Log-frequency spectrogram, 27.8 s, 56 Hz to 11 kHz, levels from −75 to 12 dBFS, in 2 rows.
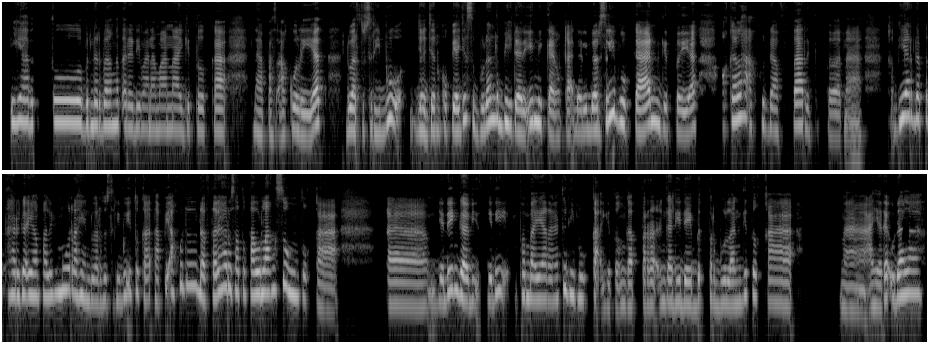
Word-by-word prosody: Iya 255 +1 +3
betul 250 +2 +3 0.2
bener 230 0 +1
banget 225 +1 +1
ada 210 -1 -3
di - - -1
mana-mana 200 0 -6 0.2
gitu 205 -1 -7 0.2
Kak 195 -1 +1 0.4
nah 185 -2 -5
pas 170 -1 -8
aku 170 +4 -5
lihat, 170 +9 +5 0.4
Rp200.000 200 +1 0 0.4
jajan 195 0 0
kopi 200 0 0
aja 235 - 0
sebulan 225 +3 +2
lebih 250 -2 +4
dari 180 -2 +6
ini 255 -1 +7
kan 175 -3 +2
Kak, 180 - -1
dari 185 +1 0
Rp200.000 245 - +4 0.2
kan 195 +4 +8 0.2
gitu 195 -2 -6
ya 190 - +2 0.4
okelah 265 +7 +2
aku 235 - -23
daftar 205 +4 0 0.2
gitu. 215 -6 -16 0.2
Nah, 85 - -7 0.6
biar 305 +4 +6
dapet 280 0 -2
harga 245 +1 +2
yang 240 -1 0
paling 235 +1 -1
murah 280 -2 +1
yang 220 - -3
Rp200.000 205 +2 -7
itu 260 +1 -6
Kak 210 0 -4
tapi 200 - -7
aku 270 - -9
tuh 325 - -2
daftarnya 225 +4 +1
harus 300 -2 0
1 255 0 -5
tahun 255 +1 +6 0.2
langsung 290 +1 +1 0.2
tuh 225 -2 -6
Kak, 160 -4 -2 0.8
mmm, 180 -1 -1
jadi 200 +6 +1 0.2
gabi 200 -4 +6 0.2
jadi 220 +6 0 0.3
pembayarannya 215 -3 -1
itu 295 - +1
di - - +2
muka 215 0 -2
gitu 170 0 -10
nggak 175 -1 -2
per 185 - -3 0.2
nggak 195 -1 -1
didebet 190 -2 -1
perbulan 190 -2 -3
gitu 245 0 -2 0.2
Kak, 190 -2 -3 0.8
nah 160 -3 -5
akhirnya 175 +6 -1
udahlah 255 +3 +4
205 Hz, 155 wpm, -23 LUFS, 190-245 Hz, 0.8 s, kan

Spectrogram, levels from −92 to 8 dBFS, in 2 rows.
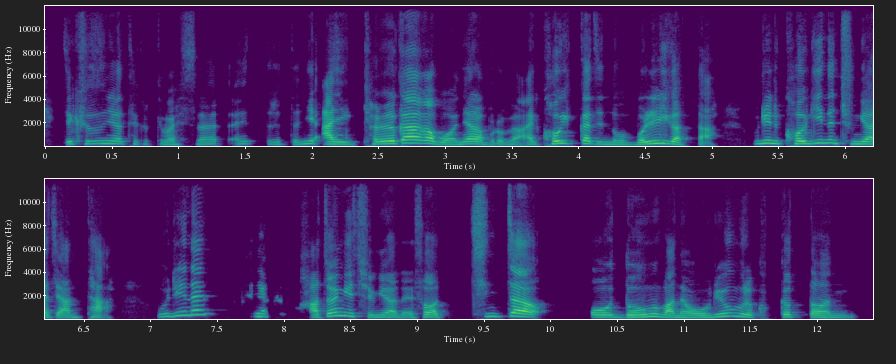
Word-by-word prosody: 이제 200 - -2
교수님한테 220 0 -6
그렇게 185 -1 -21
말씀을 160 +4 -9
하 - - -9 0.2
해 - - -10
해 210 - -12
드렸더니 190 +4 -7
"아니 185 -2 +2
결과가 235 +5 +7
뭐냐."라고 185 +2 0
물으면 150 +2 -8
"아 180 - -2
거기까지는 225 -1 +1
너무 165 -3 -7
멀리 225 +8 +3
갔다. - - -1 0.3
우리는 245 0 0
거기는 245 +4 +2
중요하지 200 -6 -1
않다. 160 +1 -5 0.3
우리는 270 +10 -5 0.4
그냥 245 -1 -4
그 395 - -24 0.2
과정이 265 +10 0
중요하다." 180 -8 -5
해서 175 +3 -1 0.2
진짜 245 +4 +5 0.4
어 190 -3 -1
너무 200 +6 +1
많은 170 -4 +1
어려움을 200 +7 -2
겪었던 175 -6 -4
200 Hz, 410 characters per minute, -24 LUFS, 175-235 Hz, 0.4 s, 결과가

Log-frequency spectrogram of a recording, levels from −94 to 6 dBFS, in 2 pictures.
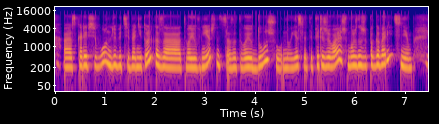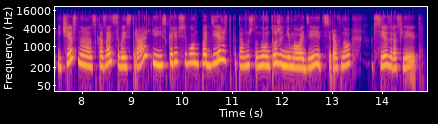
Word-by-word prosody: э, 215 0 0
скорее 235 +3 +1
всего, 240 +3 -4
он 295 -5 +2
любит 235 -1 -1
тебя 220 -2 -3
не 220 0 -2
только 275 - +2
за 205 -3 0
твою 205 0 0
внешность, 245 - -4
а - - -3
за 205 0 -3
твою 205 +1 +1
душу. 225 - -1
Но 200 0 -5
если 215 +1 -3
ты 215 +1 -9
переживаешь, 240 +9 0
можно 240 +1 +1
же 230 -1 -3
поговорить 260 - +1
с - - -8
ним 205 -4 -1 0.3
и 210 - -3
честно 275 - +2
сказать 240 +7 0
свои 220 -6 +2
страхи. 250 - +1
И, - - +2
скорее 280 +5 -1
всего, 295 -1 -3
он 285 -2 +1
поддержит, 285 +7 +2
потому 240 -2 -3
что, 245 -2 -6
ну 240 +2 +2
он 240 - +4
тоже 275 +1 +3
не 230 -2 +4
молодеет. 215 +4 +2
Всё 245 - -6
равно 230 +6 -1 0.4
все 240 +2 +3
взрослеют. 205 - -1
235 Hz, 180 wpm, -19 LUFS, 215-270 Hz, 0.4 s, он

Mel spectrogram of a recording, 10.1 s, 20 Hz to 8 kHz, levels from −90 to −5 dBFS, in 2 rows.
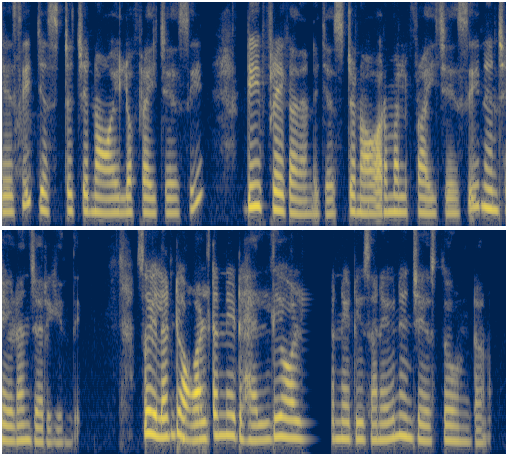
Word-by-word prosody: చేసి, 215 -7 -3
జస్ట్ 225 0 -3
చిన్న 215 -1 -1
ఆయిల్‌లో 200 +1 -1
ఫ్రై 200 -1 -1
చేసి 195 - -5 0.5
డీప్ 285 0 +5
ఫ్రై 235 -2 +6
కాదండి. 185 -1 -3
జస్ట్ 190 +2 -6
నార్మల్ 205 +2 +1
ఫ్రై 195 -1 -1
చేసి, 95 0 -5
నేను 245 -3 +3
చెయడం 205 0 -1
జరిగింది. 175 -1 -10 0.6
సో, - - -7
ఇలాంటి 260 +2 +4
ఆల్టర్‌నేట్, 265 +4 +4
హెల్దీ 215 +5 +1
ఆల్టర్‌నేటివ్స్ 220 -1 -3
అనేవి 220 +3 -1
నేను 245 -3 0
చేస్తూ 200 +1 -6
ఉంటాను. 185 -2 -11
210 Hz, 150 wpm, -20 LUFS, 195-230 Hz, 0.6 s, ఫ్రై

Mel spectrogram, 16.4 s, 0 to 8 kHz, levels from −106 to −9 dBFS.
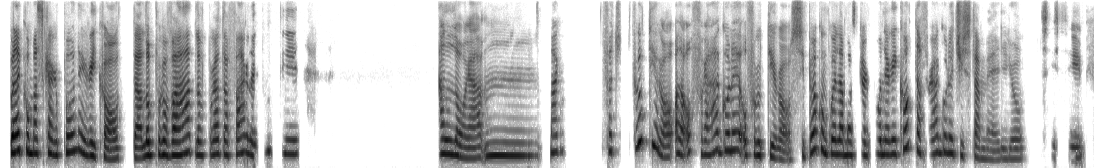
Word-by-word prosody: quella 295 +2 +9
con 300 -4 +4
mascarpone 275 +3 +2
e 250 - +3
ricotta, 185 -3 +1
l'ho 230 +3 +6
prova 245 +3 +4
l'ho 240 -1 -1
provata 250 +1 -1
a - - -1
farla 260 +2 -1
e 215 - -7
tutti 265 -4 -6 2.1
Allora, 205 -8 +1
mhmm, 225 0 0 0.2
ma 290 +1 -1 0.7
facc 305 0 -8
frutti 460 0 +1
ro 200 -3 -3
allora 260 -3 0
o - - -3
fragole 305 +4 -2
o 240 - -1
frutti 235 -3 -1
rossi, 170 +4 -6
però 320 +4 +2
con 320 -6 +1
quella 250 -2 +2
mascarpone 240 +2 -2
e - - 0
ricotta 315 +6 0
fragole 275 +1 -3
ci 245 -3 -5
sta 210 -2 -6
meglio. 170 +1 -11 0.2
Sì, - - -15 0.2
sì. 385 -1 -10
245 Hz, 135 wpm, -21 LUFS, 225-285 Hz, 2.1 s, quella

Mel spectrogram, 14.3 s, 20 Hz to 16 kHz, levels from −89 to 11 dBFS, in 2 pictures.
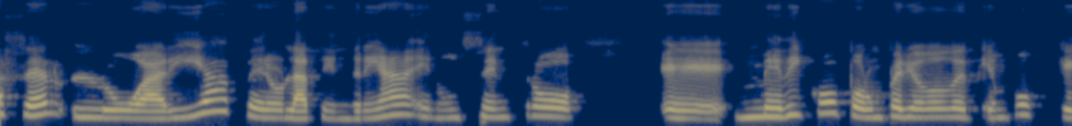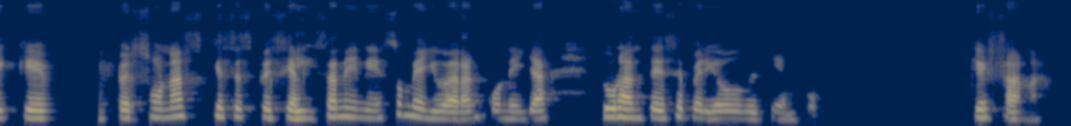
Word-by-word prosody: hacer, 275 0 +4
lo 195 -3 +1
haría, 215 - +4
pero, 200 -6 +1
la 180 -2 +7
tendría 195 +9 0
en 215 -4 -7
un 200 +1 -10
centro, 215 0 -1 0.5
eh, 190 -3 +2
médico 250 +9 +2
por 225 -4 +5
un 205 0 -5
periodo 210 -1 +2
de 210 -1 +2
tiempo, 210 +7 -5
que 200 -1 -1
que 185 -1 0 0.4
personas 210 +4 -1
que 225 - -1
se 215 0 -5
especializan 205 0 -1
en 210 -3 -6
eso, 190 +8 -8
me 235 -3 -1
ayudaran 175 0 0
con 190 -2 -10
ella 180 +2 -1 0.3
durante 205 -2 +3
ese 190 +4 -4
periodo 180 -2 -4
de 170 -1 -10
tiempo. 80 - -18 1.0
Que 200 0 +1
sana. 170 -4 -4
205 Hz, 145 wpm, -25 LUFS, 190-225 Hz, 1.0 s, la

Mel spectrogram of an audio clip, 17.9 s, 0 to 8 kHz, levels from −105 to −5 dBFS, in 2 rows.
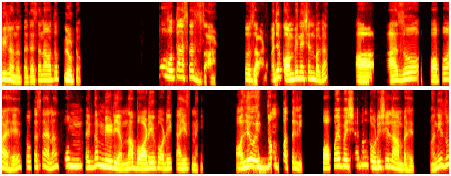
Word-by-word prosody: Villain 160 -8 +2
होता, 105 0 -7
त्याचं 115 +6 -5
नाव 150 0 0
होतं 150 +5 -3
प्लुटो. 145 -6 +2 1.6
तो 285 -1 -4
होता 225 +1 +4
असा 220 +1 -3
जाड. 140 - -6 0.6
तो 160 -1 0
जाड 105 -9 -2
म्हणजे 150 +10 +1
कॉम्बिनेशन 185 +4 +5
बघा. 145 -5 -2 0.6
अ, 125 - +3 0.6
हा 130 +2 +3
जो 170 +3 +2 0.4
पॉपय 130 +6 0
आहे, 125 +2 -3
तो 170 -1 -9
कसा 180 +3 -5
आहे 195 - -1
ना 155 +5 -5
म - - -6 0.5
तो 195 -5 -10
एकदम 180 +7 -1
मीडियम. 155 -10 +3
ना 145 +2 +3
बॉडी-वॉडी 140 0 +2
काहीच 130 0 -3
नाही. 110 -4 -10 0.7
ऑलिव्ह 185 +6 +6
एकदम 180 +6 0
पतली 145 -7 -4 0.4
पॉपयपेक्षा 195 +7 +2
पण 230 - -5
थोडीशी 170 +4 0
लांब 135 -8 0
आहे. 105 -2 -6 0.4
आणि 150 - -2
जो 240 - -2
155 Hz, 140 wpm, -22 LUFS, 135-190 Hz, 1.6 s, ऑलिव्ह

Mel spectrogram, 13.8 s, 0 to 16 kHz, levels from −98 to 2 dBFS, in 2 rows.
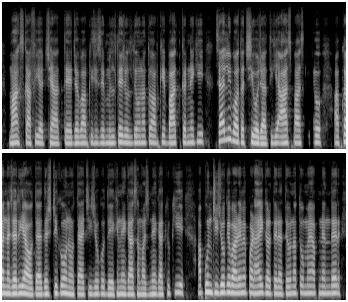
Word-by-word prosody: Marks 160 0 +1
काफ़ी 160 +2 -1
अच्छे 155 +2 -5
आते 150 +1 -2
हैं। 155 -1 -1
जब 160 0 -1
आप 160 -2 -1
किसी 160 -2 -6
से 165 +1 -4
मिलते-जुलते 165 0 -1
हो 170 - -1
ना 170 0 -2
तो 175 - 0
आपके 165 +1 -2
बात 160 +1 +1
करने 170 +1 -1
की 195 +2 -4 0.3
शैली 230 +5 +2
बहुत 190 -3 +3
अच्छी 170 +2 -1
हो 165 -2 +4
जाती 150 +2 -1
है। 170 - 0
आस-पास 160 -1 -2
की 170 - -40
जो 170 -1 0 0.3
आपका 185 +3 +3
नज़रिया 175 0 +5
होता 155 0 +2
है, 155 - +3
दृष्टिकोण 180 +2 +1
होता 155 -1 0
है। 150 - +2
चीज़ों 165 0 -2
को 165 - -1
देखने 160 +1 0
का, 155 - +4
समझने 155 +1 -1
का 155 -1 +1
क्योंकि 195 +3 -2 0.3
आप 185 +2 -1
उन 200 - +5
चीज़ों 195 +1 +4
के 200 - +4
बारे 185 +1 +4
में 195 - +2
पढ़ाई 185 +1 +3
करते 175 0 +1
रहते 160 +1 -3
हो 170 - +1
ना? - - 0
तो - - -2
मैं 185 - +1
अपने 180 +1 -3
अंदर 180 +1 +1
165 Hz, 240 wpm, -25 LUFS, 160-180 Hz, 0.3 s, नज़रिया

